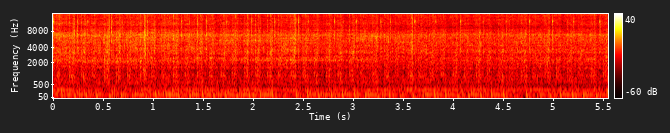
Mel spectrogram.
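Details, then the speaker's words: Raider 150 FI motorcycle at 43,904 on the odometer before tensioner reset, at startup: light, fast ticking rides over the idle and doesn't settle after start; persistent ticking means the cam chain tensioner needs resetting. "Kung napapansin nyo, pag hindi nawawala, ibig sabihin kailangan na mag-reset ng tensioner."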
